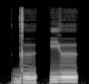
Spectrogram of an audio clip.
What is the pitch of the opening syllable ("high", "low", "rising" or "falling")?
low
